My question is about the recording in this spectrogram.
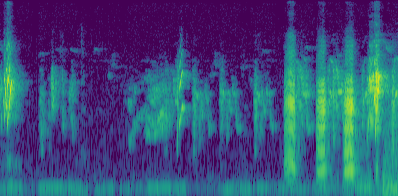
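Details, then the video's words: Javan myna, a black bird with a yellow bill, gives a sharp chirp, soft scattered twitters, then a loud closing run of four or five harsh, rasping squawks. "Suara Burung Jalak Kerbau / Kebo....Belajar Gacor..."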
